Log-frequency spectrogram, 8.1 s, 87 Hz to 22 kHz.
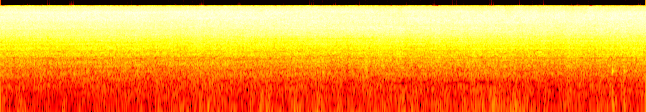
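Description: Pop-off safety valve on a fire-tube steam boiler blowing off steam in a steady, loud hiss. It has lifted at its 100-pound setting and is venting excess boiler pressure.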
